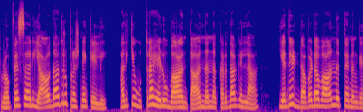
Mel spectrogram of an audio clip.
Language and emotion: Kannada, fearful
